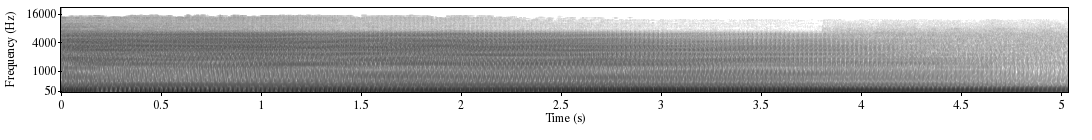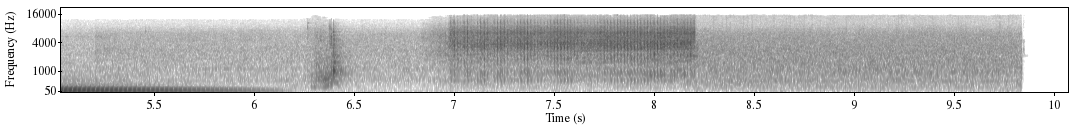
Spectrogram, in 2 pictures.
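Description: Distorted electric guitar chord held and left to ring, fading out over about six seconds; then a short click and about a second of hiss.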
